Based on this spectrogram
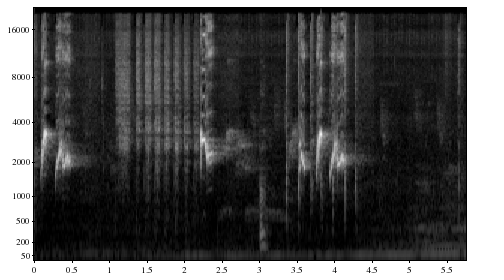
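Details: Red-whiskered bulbul, noted for its clear voice, singing and chattering: paired bright whistled notes at the start, a quick burst of dry ticking, then further loud whistled pairs, and a low murmur near the end.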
